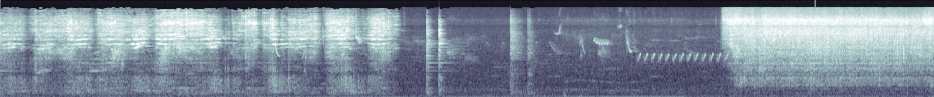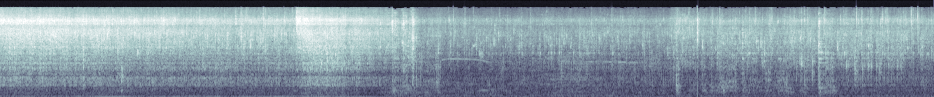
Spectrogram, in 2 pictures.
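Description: Stirring and scraping in a frying pan, then a loud sizzle starts suddenly about eleven seconds in as food hits hot oil. The frying then carries on and slowly fades.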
